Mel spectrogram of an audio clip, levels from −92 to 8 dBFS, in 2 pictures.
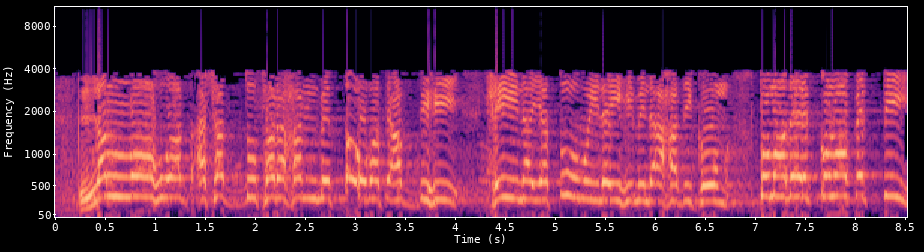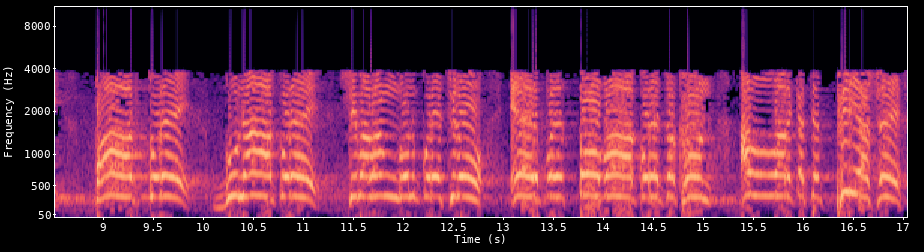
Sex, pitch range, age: male, 230-325 Hz, 50-69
